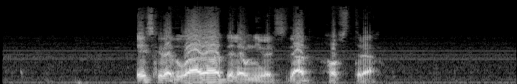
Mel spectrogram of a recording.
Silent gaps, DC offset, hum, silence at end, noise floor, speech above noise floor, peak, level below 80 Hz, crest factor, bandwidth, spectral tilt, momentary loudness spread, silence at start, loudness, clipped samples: none; under 0.1%; none; 1.4 s; -43 dBFS; 34 dB; 0 dBFS; -42 dBFS; 12 dB; 15.5 kHz; -5 dB/octave; 10 LU; 1.35 s; -10 LUFS; under 0.1%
